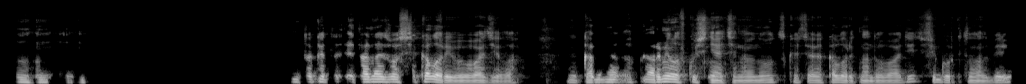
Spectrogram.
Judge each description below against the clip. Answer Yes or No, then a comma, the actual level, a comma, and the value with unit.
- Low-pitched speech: Yes, very low, 95 Hz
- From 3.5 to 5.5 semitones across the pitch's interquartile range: Yes, average, 4.3 semitones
